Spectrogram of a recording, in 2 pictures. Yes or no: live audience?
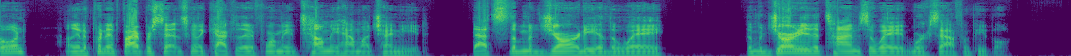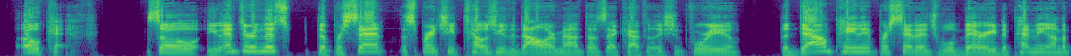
yes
